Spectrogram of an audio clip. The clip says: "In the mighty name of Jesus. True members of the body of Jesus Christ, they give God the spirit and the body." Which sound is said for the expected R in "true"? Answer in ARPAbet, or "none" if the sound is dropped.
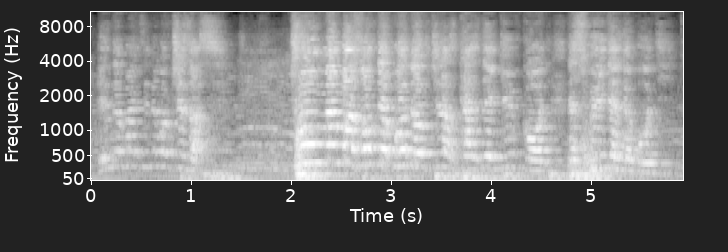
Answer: none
